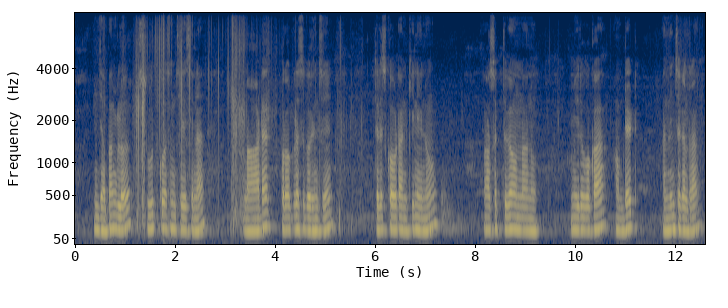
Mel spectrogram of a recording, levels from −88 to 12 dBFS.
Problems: constant background noise, background conversations at intervals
